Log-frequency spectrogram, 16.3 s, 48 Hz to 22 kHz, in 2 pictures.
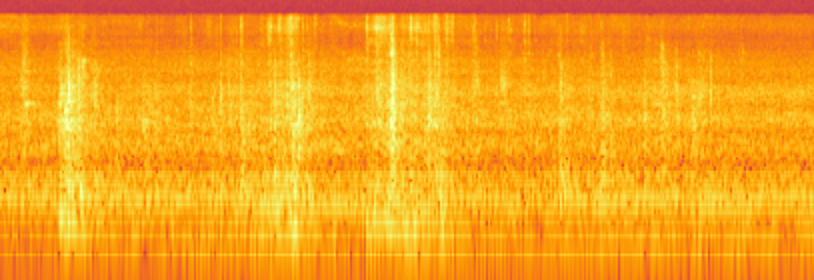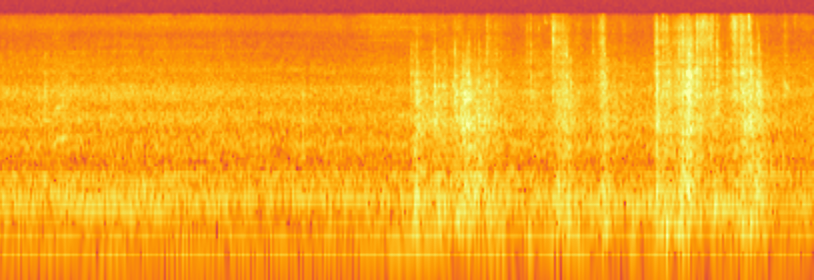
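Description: Caterpillar 422F backhoe loader's diesel engine running steadily while its backhoe bucket digs into concrete rubble, with bursts of rocks scraping and clattering against the bucket about a second in, twice around three to four seconds, and repeatedly near the end.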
